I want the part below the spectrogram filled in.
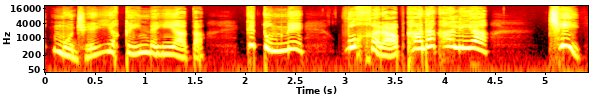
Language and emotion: Urdu, disgusted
